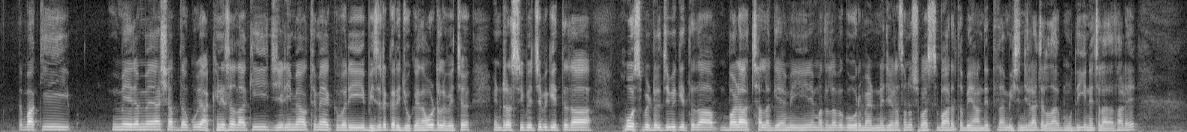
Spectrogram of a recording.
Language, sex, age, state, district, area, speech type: Dogri, male, 18-30, Jammu and Kashmir, Samba, rural, spontaneous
